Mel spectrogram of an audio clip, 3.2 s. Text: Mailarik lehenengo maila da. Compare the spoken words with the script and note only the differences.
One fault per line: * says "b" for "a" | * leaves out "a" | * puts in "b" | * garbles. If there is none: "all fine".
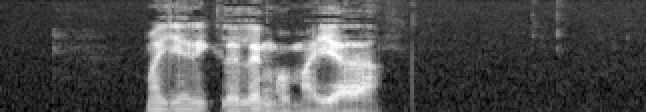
all fine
